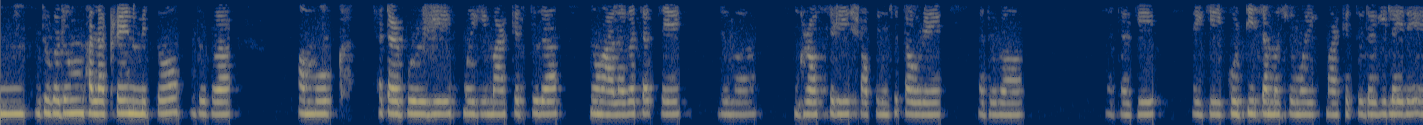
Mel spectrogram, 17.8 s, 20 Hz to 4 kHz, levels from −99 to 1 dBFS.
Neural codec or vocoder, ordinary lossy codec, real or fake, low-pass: none; none; real; 3.6 kHz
